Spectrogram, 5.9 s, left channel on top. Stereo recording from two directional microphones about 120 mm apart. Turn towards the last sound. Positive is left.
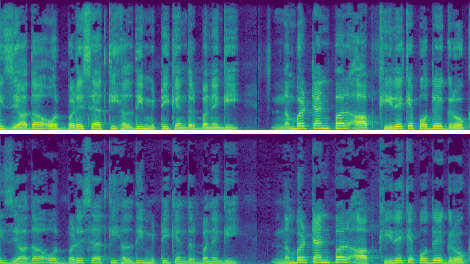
turn(degrees=15)  # may be behind; listen again after turning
